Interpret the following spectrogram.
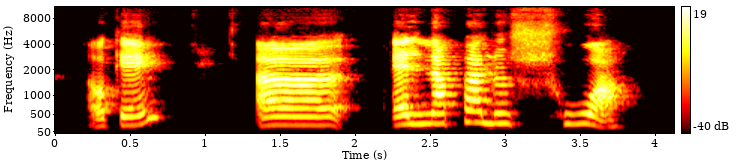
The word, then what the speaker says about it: choix: Okay, elle n'a pas le choix. I know there's an X there, but it's silent.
